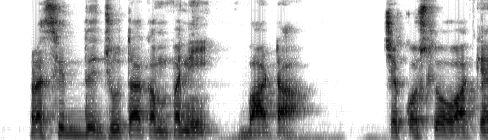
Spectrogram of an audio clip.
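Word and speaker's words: Baťa: है प्रसिद्ध जूता कंपनी बाटा चेकोस्लोवाक की है वहां इसका उच्चारण बाचा किया जाता है जब अमेरिकियों ने पहली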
